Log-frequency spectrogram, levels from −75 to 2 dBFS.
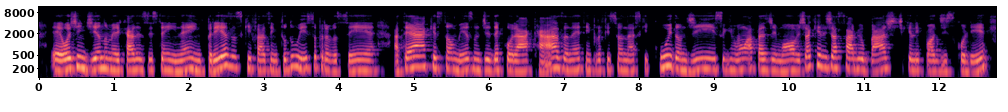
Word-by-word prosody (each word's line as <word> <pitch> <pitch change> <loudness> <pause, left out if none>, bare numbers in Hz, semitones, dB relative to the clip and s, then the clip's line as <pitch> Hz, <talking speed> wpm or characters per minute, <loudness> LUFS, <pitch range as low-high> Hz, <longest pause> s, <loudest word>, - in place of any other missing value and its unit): Eh, 180 -2 +5
hoje 200 +5 +5
em 215 - +4
dia 200 +1 +2
no 210 - +3
mercado 180 0 +2
existem, 185 -1 -2
né, 175 +2 +1
empresas 200 +6 +3
que 205 - -3
fazem 175 -2 -3
tudo 205 +7 -2
isso 205 +2 -1
para 205 -4 -2
você, 175 +1 -2 0.2
até 205 +6 +1
a 235 - +1
questão 205 -3 -2
mesmo 190 +2 -1
de 185 0 0
decorar 180 -2 +2
a 175 - -4
casa, 190 +4 +3
né, 185 +2 -3
tem 185 -3 -6
profissionais 180 0 -5
que 185 - -10
cuidam 220 -4 +2
disso, 195 +2 -2
que 190 - -6
vão 190 +3 -2
atrás 190 -2 -1
de 185 - -3
imóvel. 175 +1 -1
Já 220 +5 +1
que 245 - -8
ele 230 - 0
já 215 -1 +1
sabe 195 -2 0
o - - +1
bá 180 +1 0
acho 205 0 -2 0.2
que - - -5
ele 180 0 -3
pode 170 -1 -3
escolher. 165 +4 -2
185 Hz, 215 wpm, -22 LUFS, 175-205 Hz, 0.2 s, Eh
